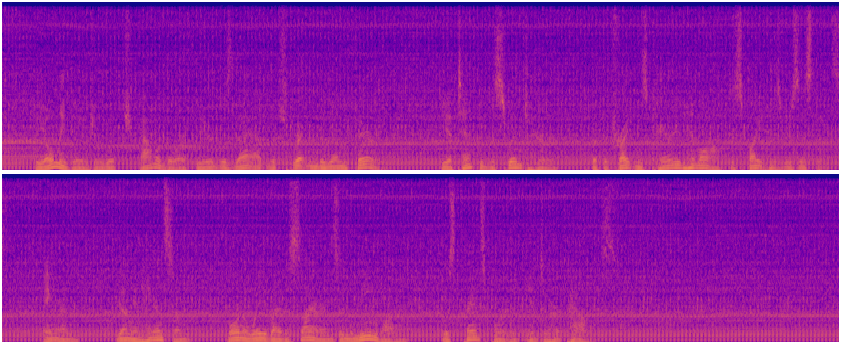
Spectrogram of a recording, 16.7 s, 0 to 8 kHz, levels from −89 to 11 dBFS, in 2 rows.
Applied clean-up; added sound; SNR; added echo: none; Engine starting; 5 dB; none.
